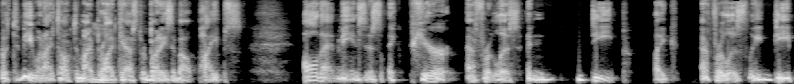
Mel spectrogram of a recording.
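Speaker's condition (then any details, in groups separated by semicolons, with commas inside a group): Vocal cord surgery; vocal cord problem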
